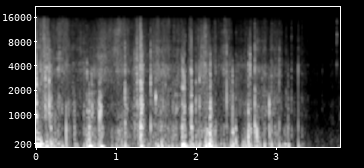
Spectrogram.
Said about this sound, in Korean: 종이가 구겨지는 소리만 계속 나오고요.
